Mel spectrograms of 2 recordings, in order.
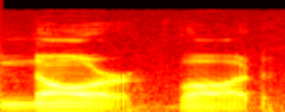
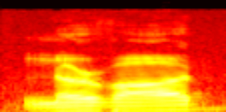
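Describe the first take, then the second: First: The first syllable sounds like 'nahr'. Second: The first syllable sounds like 'ner'. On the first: The speaker calls it right. "It's actually Narvod, pronounced N A H R" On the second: The speaker calls it wrong. "We've been saying ner- Nervod"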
